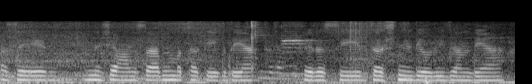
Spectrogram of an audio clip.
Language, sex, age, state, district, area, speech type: Punjabi, female, 30-45, Punjab, Gurdaspur, urban, spontaneous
